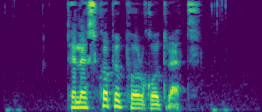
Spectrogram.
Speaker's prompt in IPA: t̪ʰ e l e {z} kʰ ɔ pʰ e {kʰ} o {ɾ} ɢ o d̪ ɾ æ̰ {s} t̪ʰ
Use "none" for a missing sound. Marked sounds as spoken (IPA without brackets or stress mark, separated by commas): s, pʰ, ɾ, none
